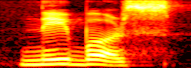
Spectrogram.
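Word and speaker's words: neighbours: की जा सकती है एन के बाद में ए आई जी एच ए का साउंड लेकर इसको याद कर ले और फिर है बर्ड्स ओ यू अ करके उच्चारण हो रहा है आर एस रस नेबर्स इस तरीके से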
